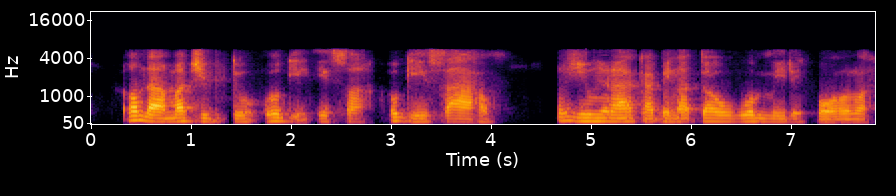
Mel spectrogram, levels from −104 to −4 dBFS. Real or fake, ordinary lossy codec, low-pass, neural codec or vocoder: fake; AAC, 32 kbps; 5.4 kHz; codec, 16 kHz, 1.1 kbps, Voila-Tokenizer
